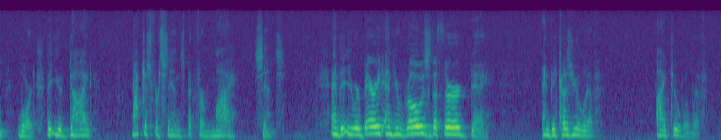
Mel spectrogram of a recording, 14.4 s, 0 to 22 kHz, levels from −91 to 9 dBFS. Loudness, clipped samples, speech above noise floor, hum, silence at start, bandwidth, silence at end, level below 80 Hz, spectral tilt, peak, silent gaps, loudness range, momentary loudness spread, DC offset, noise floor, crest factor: -22 LUFS; under 0.1%; 34 dB; none; 0 s; 15.5 kHz; 0.45 s; -64 dBFS; -8 dB/octave; -4 dBFS; none; 14 LU; 20 LU; under 0.1%; -56 dBFS; 20 dB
